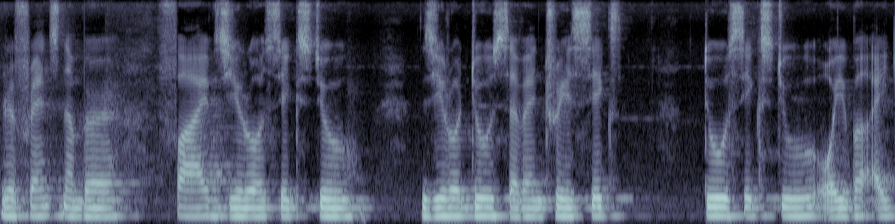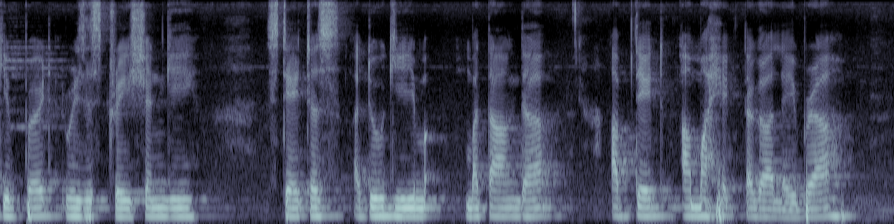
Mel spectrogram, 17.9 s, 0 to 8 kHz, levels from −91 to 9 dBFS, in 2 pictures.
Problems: none marked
